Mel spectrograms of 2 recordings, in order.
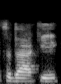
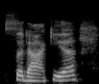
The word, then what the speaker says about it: Tsadakeeyah: When you look at Tsadakeeyah, it can be intimidating to say, but the T is silent. So once you realize the T is silent, then it's just phonetics. Okay, now you know, Chef Tsadakeeyah, that I am a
